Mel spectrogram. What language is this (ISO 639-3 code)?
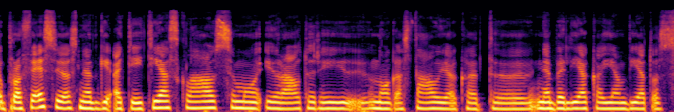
lit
